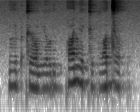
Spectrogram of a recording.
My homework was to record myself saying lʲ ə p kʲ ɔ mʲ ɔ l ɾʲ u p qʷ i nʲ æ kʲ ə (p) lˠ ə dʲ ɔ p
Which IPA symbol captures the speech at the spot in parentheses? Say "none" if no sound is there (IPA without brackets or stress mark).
p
